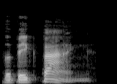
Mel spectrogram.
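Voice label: "big bang", English, British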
